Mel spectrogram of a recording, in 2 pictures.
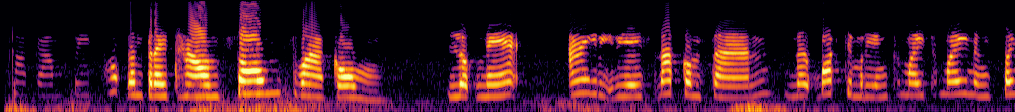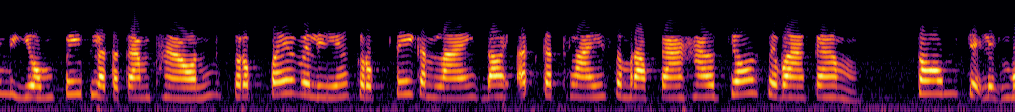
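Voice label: voice narrator sharp tone woman phone; 2019; Cambodia phnom penh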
